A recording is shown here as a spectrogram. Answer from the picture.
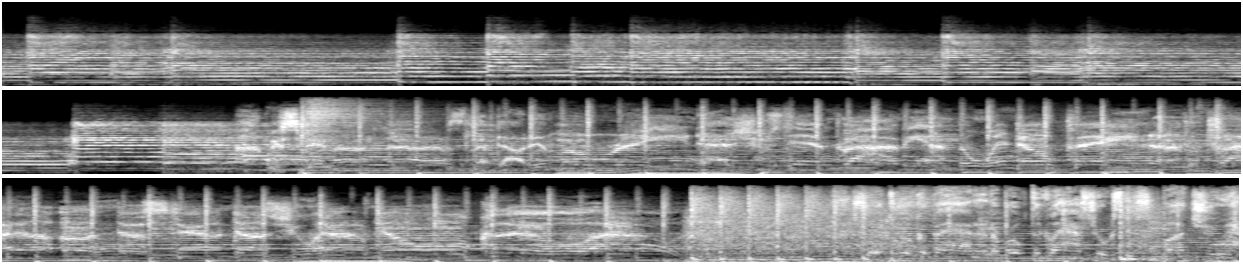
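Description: A heavy metal rock track plays loudly, opening with a sustained, effects-laden guitar chord before pounding drums and a dense, distorted full-band riff crash in and drive steadily onward.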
